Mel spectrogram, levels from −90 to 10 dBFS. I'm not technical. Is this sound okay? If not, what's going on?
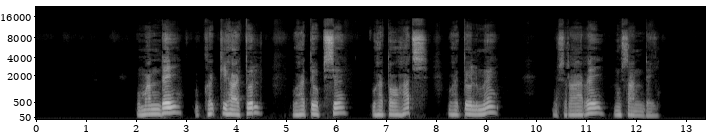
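No. Throughout the clip, the speech has plainly audible damage. The likely cause is HE-AAC compression, a way of squeezing audio into a small file. It keeps the lower sounds and then fakes the top end by copying lower sounds upward. That fake treble is bright but not quite right. So the s sounds come out gritty, metallic or lispy. Nothing at all is left above 14.9 kHz.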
